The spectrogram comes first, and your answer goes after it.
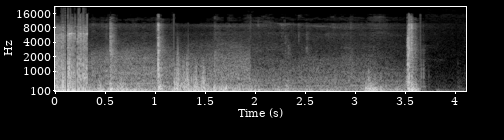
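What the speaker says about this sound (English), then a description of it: "It's so windy out." Strong wind buffets a microphone outdoors beside a Mercedes C63 AMG, roaring and gusting with sharp bursts and pops, then cutting off abruptly into near silence.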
